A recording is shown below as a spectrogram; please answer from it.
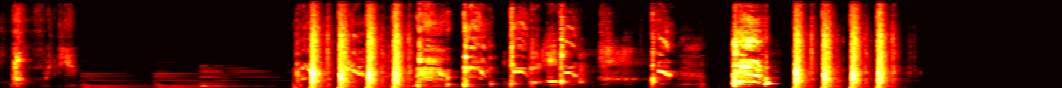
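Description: A few held musical notes, then a person coughing hard in a long run of loud, irregular fits that cut off suddenly near the end.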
